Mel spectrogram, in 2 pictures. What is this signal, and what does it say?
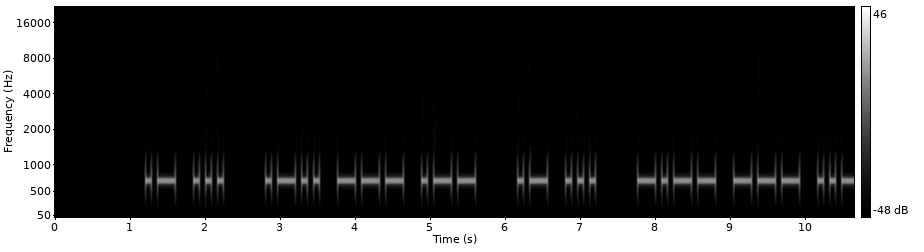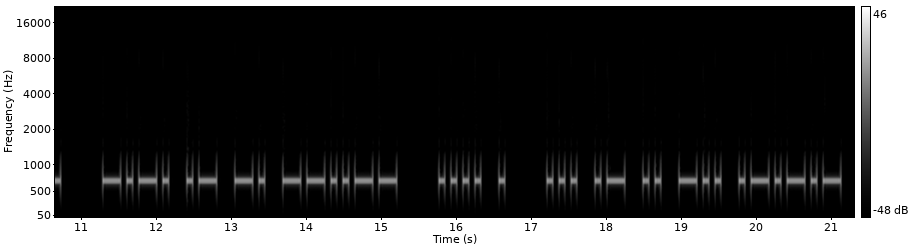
Morse code, heard as a keyed tone, about 15 wpm, 700 Hz. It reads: AS LOW AS YOU CAN, HE SAID.
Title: Sentences from Top 1000 Words - Review Part 1 - 15wpm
